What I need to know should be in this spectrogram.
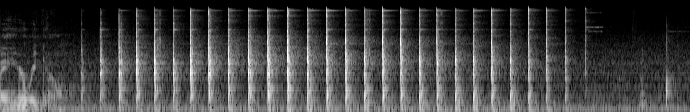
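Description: A small hammer taps rapidly on a metal punch.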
